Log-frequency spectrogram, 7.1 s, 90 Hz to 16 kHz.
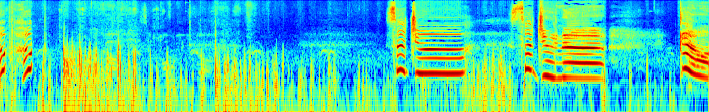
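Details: Playful 19-week-old Alaskan Malamute puppy Sojou, a female, batting golf balls: people talk at first, then come drawn-out, steady, level whining notes near four and five seconds, ending in a falling yelp.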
